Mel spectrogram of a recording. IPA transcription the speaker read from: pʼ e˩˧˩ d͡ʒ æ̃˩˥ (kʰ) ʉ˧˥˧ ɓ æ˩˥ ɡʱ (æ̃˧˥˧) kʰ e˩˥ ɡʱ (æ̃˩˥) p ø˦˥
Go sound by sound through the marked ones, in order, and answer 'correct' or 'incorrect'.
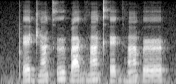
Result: incorrect, correct, correct

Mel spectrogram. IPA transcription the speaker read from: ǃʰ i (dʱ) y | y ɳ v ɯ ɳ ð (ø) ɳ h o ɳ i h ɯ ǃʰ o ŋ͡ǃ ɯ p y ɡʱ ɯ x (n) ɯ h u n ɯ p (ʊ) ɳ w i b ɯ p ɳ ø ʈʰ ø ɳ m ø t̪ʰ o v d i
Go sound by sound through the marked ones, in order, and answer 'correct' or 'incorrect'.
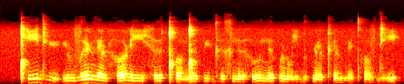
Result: correct, correct, correct, incorrect

